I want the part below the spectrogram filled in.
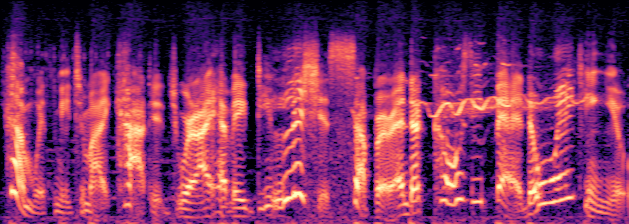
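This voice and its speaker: A woman playing a wicked forest witch as a very old, frail woman in a storybook drama, with a creaky, cackling, theatrically coaxing delivery. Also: sits low, wildly swooping pitch, normal speed, noisy background, exaggerated voice. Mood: falsely sweet, coaxing. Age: very old woman, as played. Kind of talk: dramatized storybook fairy tale.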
